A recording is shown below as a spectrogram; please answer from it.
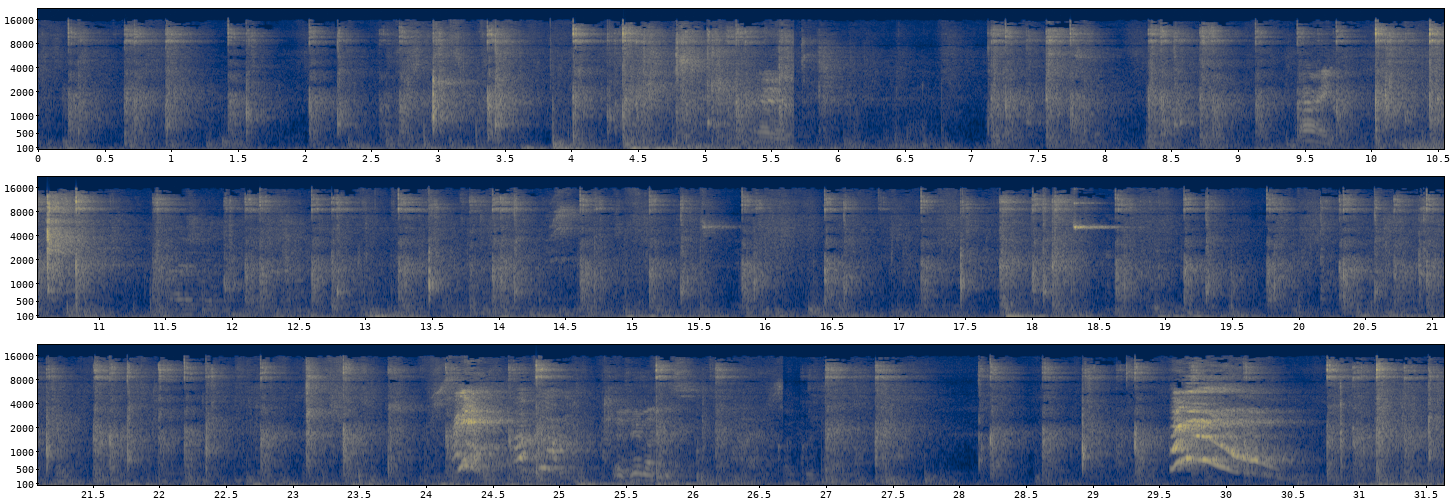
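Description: Table tennis rallies: the ball clicking in quick alternation off the bats and the table, with short breaks between points.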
